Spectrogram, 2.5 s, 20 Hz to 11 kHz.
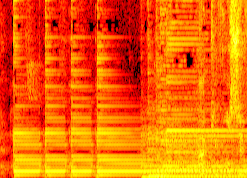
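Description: Acoustic guitar: a single note, the seventh of a C chord, plucked about four times in quick succession. About 1.4 s in, a fuller C7 chord is struck and left ringing.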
